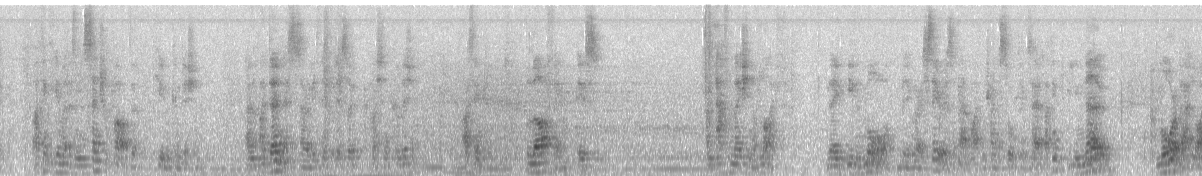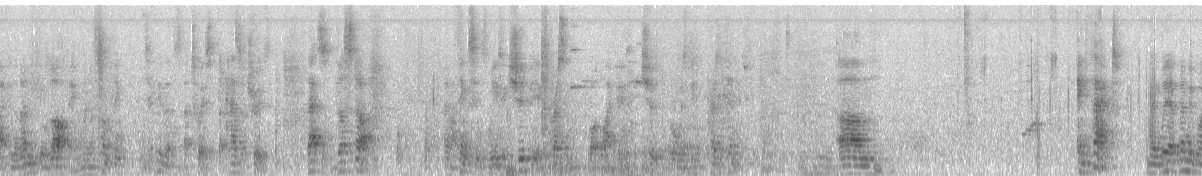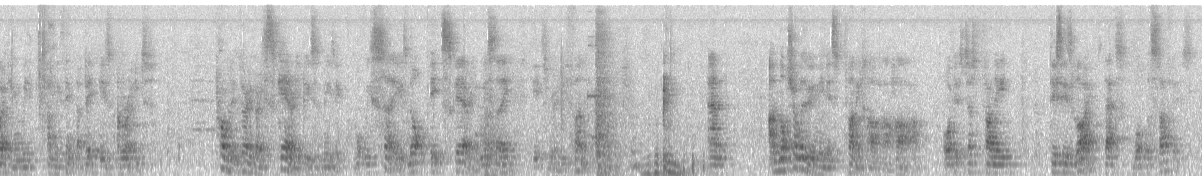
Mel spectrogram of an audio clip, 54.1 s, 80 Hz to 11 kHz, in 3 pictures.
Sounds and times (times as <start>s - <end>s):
Speech: 0.0s - 3.0s, 3.7s - 9.1s, 10.6s - 16.8s, 17.4s - 23.8s, 24.7s - 29.4s, 30.6s - 31.3s, 34.2s - 38.5s, 39.3s - 45.2s, 46.7s - 54.0s.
